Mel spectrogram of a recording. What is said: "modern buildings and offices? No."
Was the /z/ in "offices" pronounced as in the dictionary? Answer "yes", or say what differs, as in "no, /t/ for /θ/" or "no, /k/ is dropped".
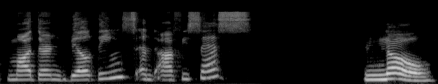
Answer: no, /s/ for /z/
